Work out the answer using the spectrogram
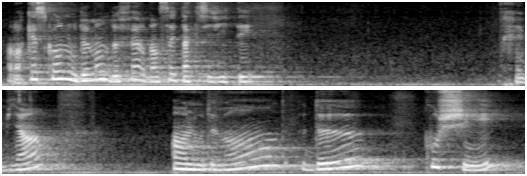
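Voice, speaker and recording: A woman teaching young children to read, speaking slowly and splitting words into syllables, asking questions and then answering them herself. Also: mid-range voice, animated, darkish tone, echoey room, long reverb tail, distant mic. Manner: slow, spells out words syllable by syllable. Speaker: primary school teacher. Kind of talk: reading lesson for young children.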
